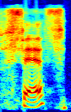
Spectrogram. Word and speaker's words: Fvith: I literally recently, sorry to go off track, but I recently bought a candle from a company called Fifth, but it's spelled like F-V-I-T-H.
